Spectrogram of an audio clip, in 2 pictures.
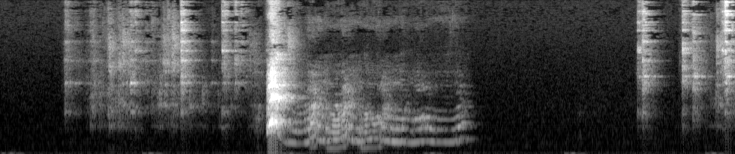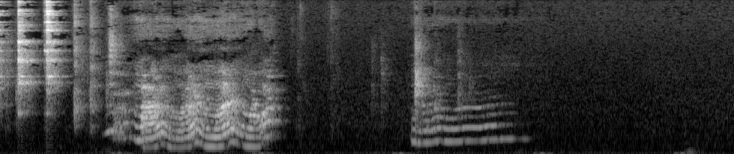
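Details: Dog whining: drawn-out, wavering, tremulous high whines in several long bouts, opening with a sharp yelp-like burst, with a short rising whine near the end and faint scratchy clicks between bouts.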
